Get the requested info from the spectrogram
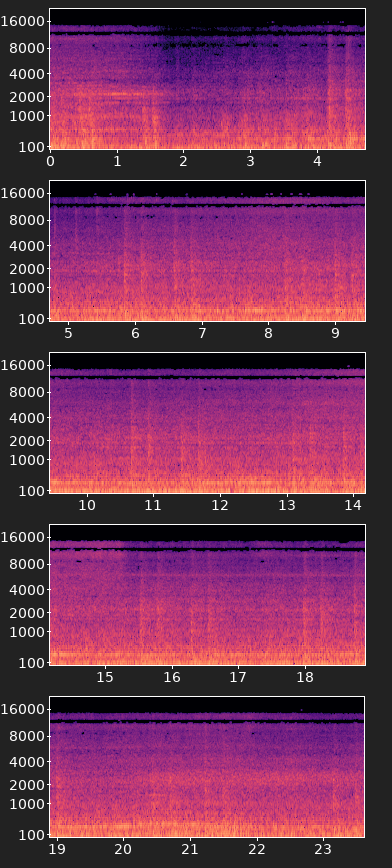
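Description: Tokyo Metro Tozai Line commuter train rolling into the station platform and coming to a stand, with a brief high wheel or brake squeal at the start. Once it stops, a steady low hum from its onboard equipment carries on under the general rail noise.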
